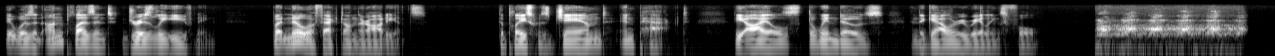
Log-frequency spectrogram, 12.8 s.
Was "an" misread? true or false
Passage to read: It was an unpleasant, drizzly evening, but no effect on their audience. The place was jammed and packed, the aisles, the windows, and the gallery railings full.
false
